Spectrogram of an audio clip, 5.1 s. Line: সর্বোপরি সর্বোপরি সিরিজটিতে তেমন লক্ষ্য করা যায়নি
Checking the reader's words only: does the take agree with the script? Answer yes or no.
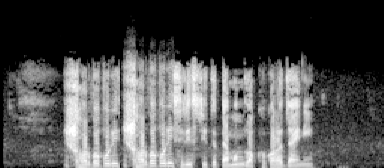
yes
